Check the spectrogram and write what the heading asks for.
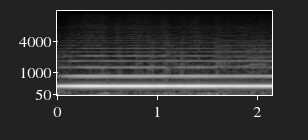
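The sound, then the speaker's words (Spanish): A telephone disconnect tone after a listener's call to a radio show drops: a loud, steady mid-pitched electronic hum with buzzy overtones, holding unbroken for about two seconds with no one speaking. “Ahí yo escuché el tutú.”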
